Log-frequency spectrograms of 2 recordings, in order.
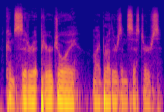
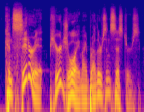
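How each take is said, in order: First: It is read in a plain, unwelcoming tone. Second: It is read in a warm, welcoming, inviting tone. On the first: "Or you could read it like this" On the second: "my best auto attendant voice, okay? That's very welcoming and inviting"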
